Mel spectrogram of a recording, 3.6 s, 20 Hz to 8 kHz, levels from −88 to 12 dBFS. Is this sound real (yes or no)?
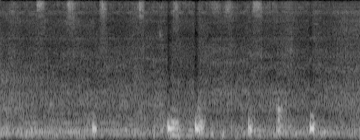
no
